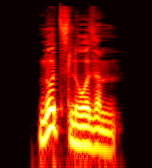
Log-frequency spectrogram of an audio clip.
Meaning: strong dative masculine/neuter singular of nutzlos
- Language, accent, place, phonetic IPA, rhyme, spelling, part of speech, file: German, Germany, Berlin, [ˈnʊt͡sloːzm̩], -ʊt͡sloːzm̩, nutzlosem, adjective, De-nutzlosem.ogg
